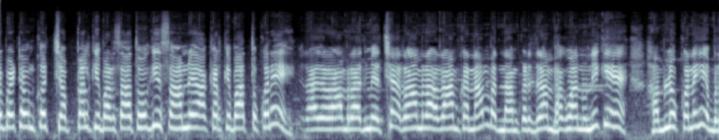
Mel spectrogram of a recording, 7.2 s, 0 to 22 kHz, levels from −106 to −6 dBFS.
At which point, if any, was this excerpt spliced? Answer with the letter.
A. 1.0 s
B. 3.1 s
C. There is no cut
B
